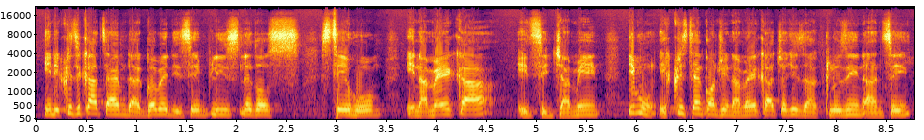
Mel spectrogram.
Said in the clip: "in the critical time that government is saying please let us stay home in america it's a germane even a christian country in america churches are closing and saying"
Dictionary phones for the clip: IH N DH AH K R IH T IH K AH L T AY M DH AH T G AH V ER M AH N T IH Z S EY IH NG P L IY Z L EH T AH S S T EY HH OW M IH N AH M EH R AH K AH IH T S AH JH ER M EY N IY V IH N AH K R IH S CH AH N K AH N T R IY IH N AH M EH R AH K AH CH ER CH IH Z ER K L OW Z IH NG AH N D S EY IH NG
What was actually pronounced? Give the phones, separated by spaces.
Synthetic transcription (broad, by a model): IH N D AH K R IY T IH K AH L T AY M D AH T G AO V M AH N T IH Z S EY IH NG P L IY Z L EH T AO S S T EY HH OW M IH N AH M EH R AH K AH IH T S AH JH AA M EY N IY V IH N AH K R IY S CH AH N K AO N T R IY N AH M EH R AH K AH CH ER CH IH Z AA K L OW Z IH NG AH N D S EY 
